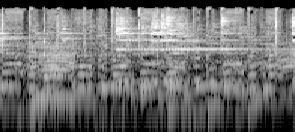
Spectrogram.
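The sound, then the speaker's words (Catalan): Several cattle low at once, their deep, drawn-out moos overlapping and bending up and down in pitch. The sound is loud and continuous for the whole three seconds, with no talking. “Val més anar sempre a darrere del toro que no per al davant.”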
